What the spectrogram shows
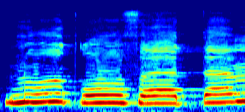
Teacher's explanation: غنہ کے ساتھ ہم تا کو میم میں مدغم کریں گے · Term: ادغام مع الغنہ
